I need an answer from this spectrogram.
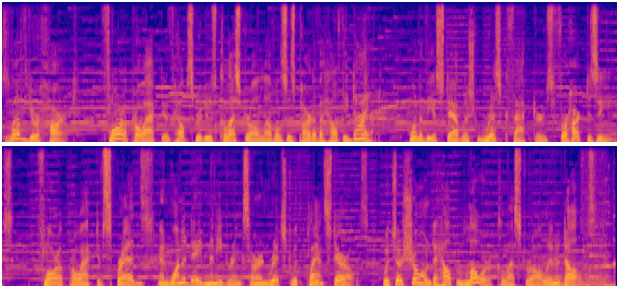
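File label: American English, male, voice over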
